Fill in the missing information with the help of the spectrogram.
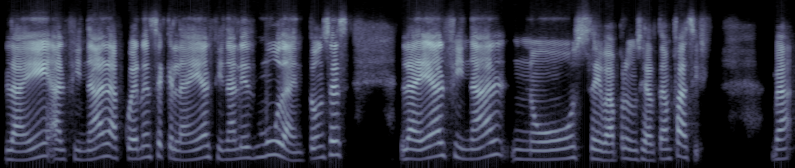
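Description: A woman leads an English lesson. She talks slowly and patiently, repeating each word and checking that the class follows. Her voice is bright and clear, recorded dry and close. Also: medium pitch, no room sound. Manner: slow, patient drilling of words, checking in with ¿sí?. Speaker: English teacher.

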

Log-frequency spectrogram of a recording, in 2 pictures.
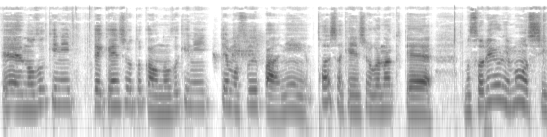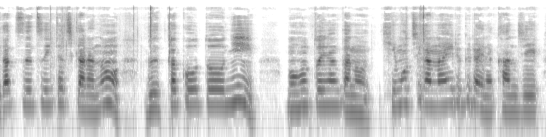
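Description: A woman's voice: mid-range voice, a bit bright, slight background noise. A woman vlogger chatting casually and frankly as she opens prizes, rambling from topic to topic. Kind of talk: casual chat while opening prizes.

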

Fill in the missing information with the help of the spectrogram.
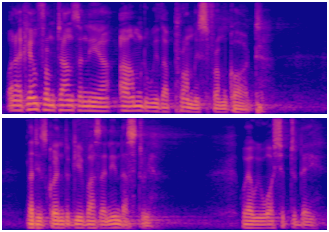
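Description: This middle-aged Kenyan man speaks with a low, slightly mellow voice at normal speed, leaving long pauses. He is a pastor preaching with a handheld mic, emphatic and repetitive, drawing the congregation in with questions to answer. The setting is a big indoor church hall, heard through its echoing PA.

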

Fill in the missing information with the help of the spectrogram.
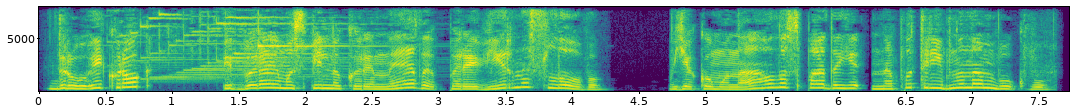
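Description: A woman's voice: sits high, expressive, normal speed, dry recording. Woman voicing Movka, a patient teacher spirit. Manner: patient, gently instructive, addresses children fondly. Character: kind female teacher spirit Movka, personified language. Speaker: teacher and narrator. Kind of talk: educational cartoon narration and dialogue.

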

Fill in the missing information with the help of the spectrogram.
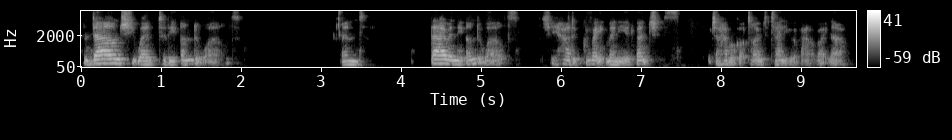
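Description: A woman storyteller with a croaky voice, telling a folk tale in a rhythmic, repetitive and soothing way at an online event. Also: fairly low pitch, steady tone, moderate pace.

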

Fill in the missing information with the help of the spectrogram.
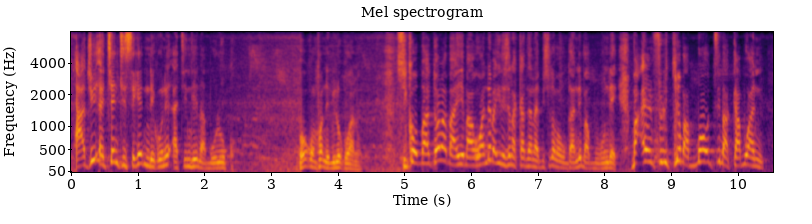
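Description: Speaking fast with big pitch swings, a middle-aged man with a Congolese accent talks politics in an animated interview; his voice is a little high with a darkish tone. The former soldier and politician gestures emphatically and switches between French and Lingala. He's indoors by a yellow wall, using a furry handheld mic held close.

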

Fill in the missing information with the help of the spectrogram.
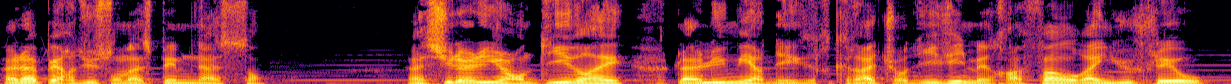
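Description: A man's voice: mid-range voice, brisk, a little mellow, soft background music, lightly acted. Man putting on a very old, solemn village chief. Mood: solemn, relieved. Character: very old male bird-man village chief, grave and grateful. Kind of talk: reading game dialogue in character.

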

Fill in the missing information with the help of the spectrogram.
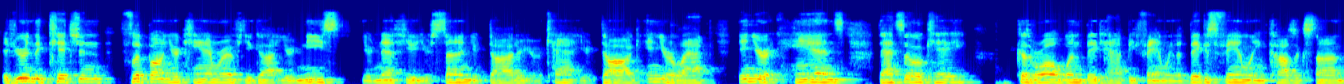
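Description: A man's voice: mid-range voice, moderate pace. A man in his thirties with an American accent, casually hosting an online teacher webinar in an informal, encouraging way over a video call. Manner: informal, addresses listeners as guys. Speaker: webinar host and English teacher trainer. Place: small room on a video call.

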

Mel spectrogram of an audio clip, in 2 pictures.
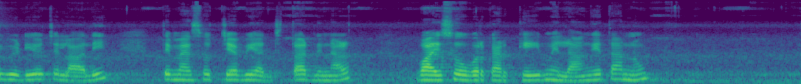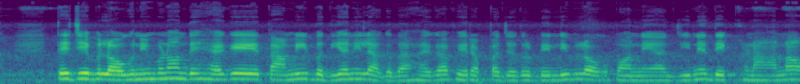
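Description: A woman's voice: medium pitch, slight background noise. A woman in her thirties, a family vlogger and mother, chatting through a casual voice-over and often tagging her sentences with little questions. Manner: chatty, often adds "hai na" tag questions.

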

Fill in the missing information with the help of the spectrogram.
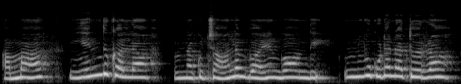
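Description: Tiny scared girl voice, woman doing it, high and teary, bit distant. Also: measured pace, mellow. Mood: frightened. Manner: tearful, pleading.

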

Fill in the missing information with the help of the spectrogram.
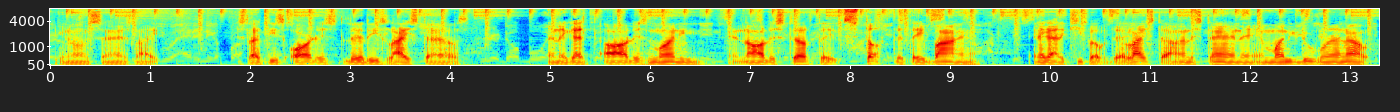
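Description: A relaxed channel host reads a news story aloud and remarks on it with his personal views. His delivery is a slow drawl full of fillers, and his low voice has a rough edge. Music plays faintly beneath him.

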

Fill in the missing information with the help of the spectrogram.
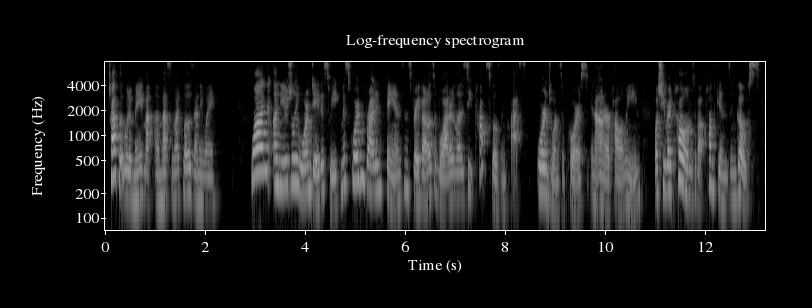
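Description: A woman in her forties with a fairly low, fairly quick voice reads a novel aloud into a computer webcam mic at desk distance. She's animated and expressive, now and then stumbling and correcting herself, in a small room at home.

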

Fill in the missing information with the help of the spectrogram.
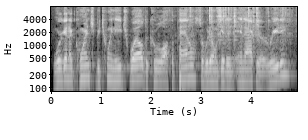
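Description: A man in his thirties giving a step-by-step welding tutorial in a home auto shop, speaking in a slow, deliberate, instructive way. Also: mid-range voice, a little mellow, a little hiss or hum.

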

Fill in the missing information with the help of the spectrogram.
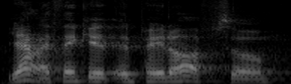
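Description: Speaking briskly and at a fairly high pitch, this young man is a musician being interviewed, and the audio sounds dull. His talk is loose, slangy and rambling, full of "like." A lapel mic captures him in a small, furnished room indoors.

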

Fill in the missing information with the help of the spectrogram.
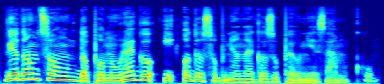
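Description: Expressive woman reading an audiobook. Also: deep voice, normal speed, creaky, no echo, studio quality. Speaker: audiobook narrator. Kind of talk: audiobook narration.

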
